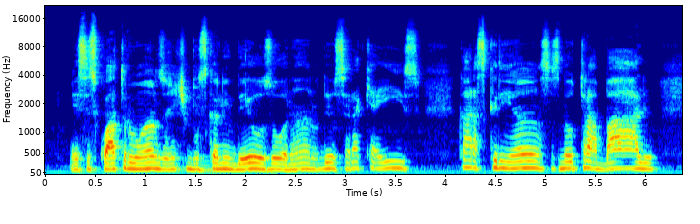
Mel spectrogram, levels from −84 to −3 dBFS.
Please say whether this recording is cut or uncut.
uncut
